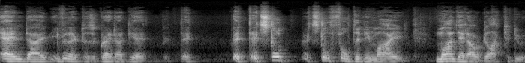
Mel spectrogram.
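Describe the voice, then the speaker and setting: A man with a South African accent speaks at a moderate pace in a dark, mellow, somewhat breathy tone, with lively intonation. His loudness swings widely, and he takes long, frequent pauses. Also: medium pitch for a man. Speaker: former game ranger, company founder. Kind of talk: casual interview.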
